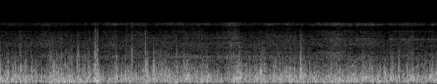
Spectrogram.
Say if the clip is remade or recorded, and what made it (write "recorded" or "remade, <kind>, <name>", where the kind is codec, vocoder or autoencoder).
recorded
